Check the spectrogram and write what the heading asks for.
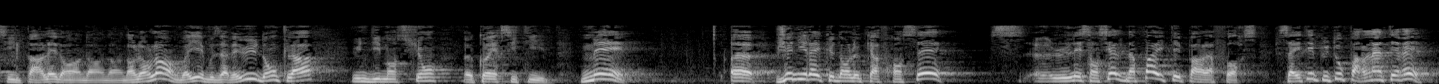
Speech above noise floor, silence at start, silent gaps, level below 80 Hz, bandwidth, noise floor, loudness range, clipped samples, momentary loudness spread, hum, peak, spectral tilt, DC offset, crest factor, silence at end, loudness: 31 dB; 0 s; none; -56 dBFS; 6.6 kHz; -49 dBFS; 2 LU; under 0.1%; 9 LU; none; -4 dBFS; -6.5 dB/octave; under 0.1%; 14 dB; 0 s; -18 LUFS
